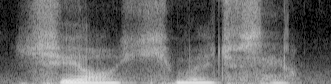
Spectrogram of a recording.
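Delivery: low, soft voice, as if to oneself. Retelling an old man's words to himself as he walks, low voice. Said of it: "낮은 목소리로 말씀하셨어요".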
